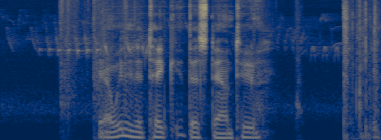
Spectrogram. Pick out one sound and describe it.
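A man speaks casually into a microphone.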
